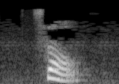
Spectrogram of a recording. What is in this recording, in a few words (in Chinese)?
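"奏", Mandarin Chinese; chinese flashcards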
